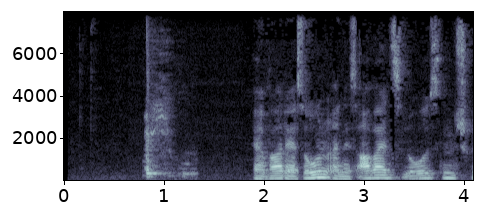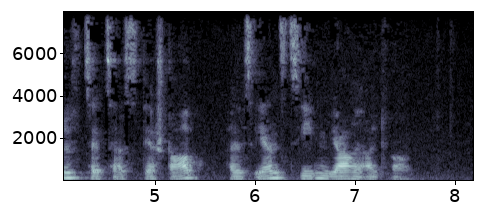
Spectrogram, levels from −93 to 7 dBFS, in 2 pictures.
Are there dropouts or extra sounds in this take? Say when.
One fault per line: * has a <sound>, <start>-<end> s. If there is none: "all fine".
* has a sneeze, 0.8-1.4 s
